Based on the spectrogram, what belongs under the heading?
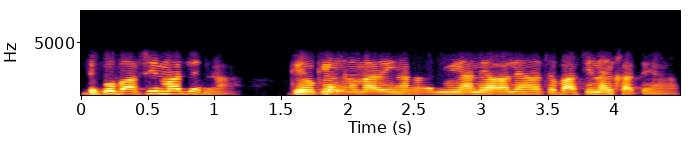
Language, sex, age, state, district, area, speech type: Hindi, female, 60+, Uttar Pradesh, Chandauli, rural, conversation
